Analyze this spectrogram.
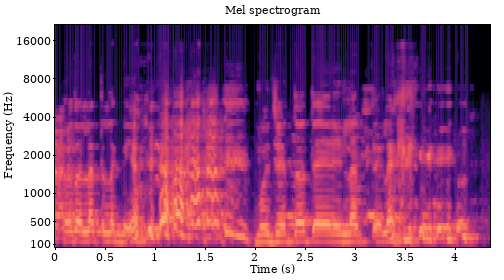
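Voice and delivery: quoting the film line through laughter; sung-out movie line, laughing. Real, not acted. Teacher laughing while quoting a movie line.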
